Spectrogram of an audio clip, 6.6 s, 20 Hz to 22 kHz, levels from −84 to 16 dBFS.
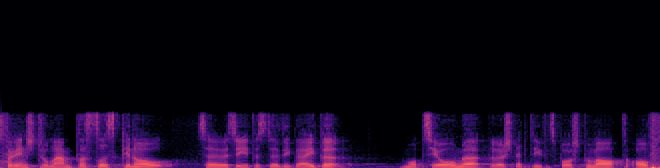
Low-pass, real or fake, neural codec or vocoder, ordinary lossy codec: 7.2 kHz; fake; codec, 16 kHz, 0.5 kbps, X-Codec, HuBERT features, trained on balanced general audio; AAC, 96 kbps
